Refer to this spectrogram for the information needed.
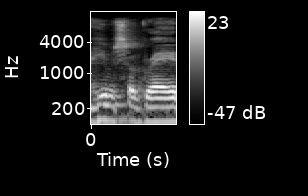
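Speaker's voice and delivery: ordinary talk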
